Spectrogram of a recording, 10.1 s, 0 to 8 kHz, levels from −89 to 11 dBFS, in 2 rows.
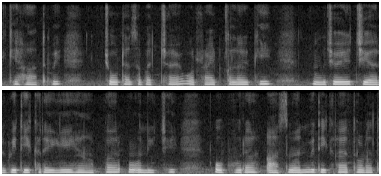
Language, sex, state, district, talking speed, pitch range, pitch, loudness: Hindi, female, Bihar, Muzaffarpur, 180 wpm, 200-215 Hz, 205 Hz, -17 LUFS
